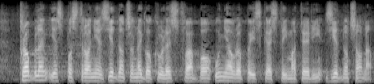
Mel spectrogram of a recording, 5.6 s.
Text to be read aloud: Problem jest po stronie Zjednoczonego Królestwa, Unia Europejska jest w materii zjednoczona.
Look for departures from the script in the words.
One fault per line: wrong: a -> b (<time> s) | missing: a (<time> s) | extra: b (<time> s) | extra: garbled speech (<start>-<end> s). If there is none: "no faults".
extra: bo (2.9 s)
extra: tej (4.2 s)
